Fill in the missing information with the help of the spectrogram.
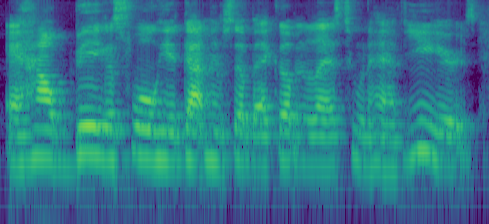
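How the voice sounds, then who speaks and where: A woman's voice: on the low side, quick pace. A woman in her thirties, a podcast host chatting casually and acting out the voices in her stories. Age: 30s. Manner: animated storyteller, acts out quoted voices. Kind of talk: casual chat.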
